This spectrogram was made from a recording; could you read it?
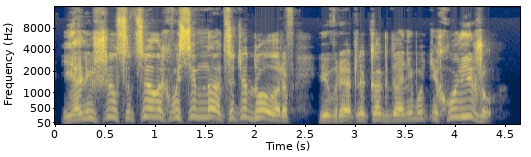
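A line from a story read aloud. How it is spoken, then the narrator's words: Barked. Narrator (Russian): рявкнул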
